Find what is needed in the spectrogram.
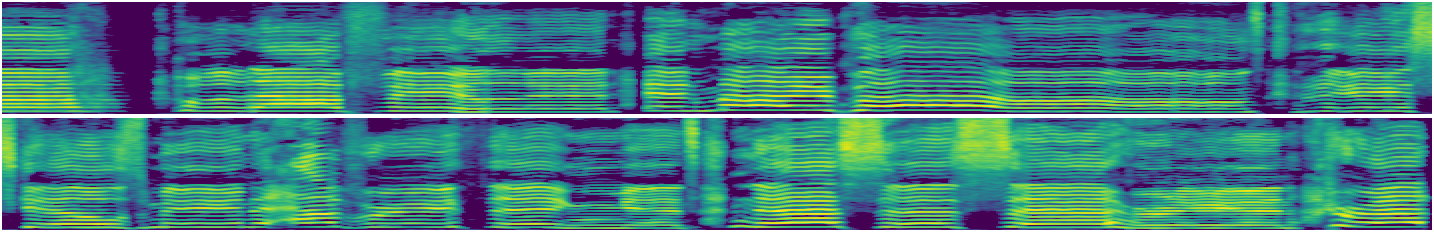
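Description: Solo unaccompanied singing voice sung in phrases with short gaps, played through the Inktomi plugin's modulation effect. It starts on chorus, with reverb added, and is switched to phaser partway through.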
